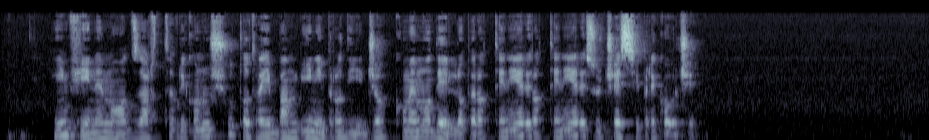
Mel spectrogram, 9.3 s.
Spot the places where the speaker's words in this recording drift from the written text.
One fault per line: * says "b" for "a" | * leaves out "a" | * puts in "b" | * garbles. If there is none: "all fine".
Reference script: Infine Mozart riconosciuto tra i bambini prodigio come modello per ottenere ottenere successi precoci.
all fine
